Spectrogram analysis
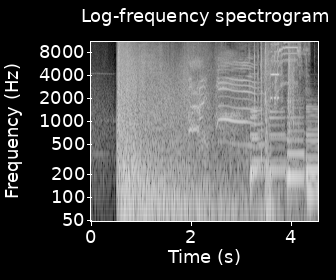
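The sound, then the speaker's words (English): A heavy-caliber tripod-mounted gun opens fire with a sudden, very loud blast after a brief quiet moment, then keeps up a dense, sustained roar of shots. “This heavy caliber tripod mounted little old number designed by me. Built by me. And you best hope not pointed at you.”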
